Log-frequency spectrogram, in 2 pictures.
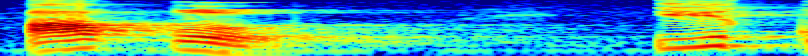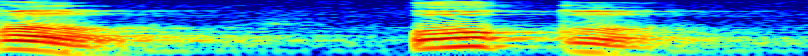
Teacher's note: یہ 2 نقطوں والا قاف یہ مستعلیہ حروف میں سے ہے، موٹا پڑھا جائے گا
